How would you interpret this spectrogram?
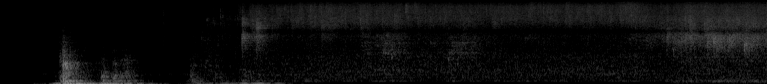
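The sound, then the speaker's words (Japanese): A few hollow knocks and clunks, then water pours steadily, a continuous rushing spray as soap foam is rinsed off a body, with no voices. “体についた泡、洗い流しちゃおっか。”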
